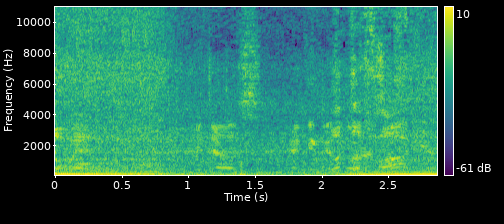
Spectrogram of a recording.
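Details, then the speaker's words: Supercharged BMW E46 330i, rebuilt engine, first test drive at 247,000 miles with new six-speed gearbox: strong, even engine drone rising under throttle, dipping at a shift and climbing again, no knocks or misses; healthy engine. "dude this motor is healthy man"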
